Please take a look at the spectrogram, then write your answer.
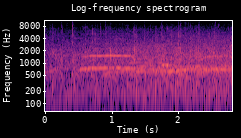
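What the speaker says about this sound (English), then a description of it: "You can hear the North American crowds getting behind both of these European teams." A North American esports arena crowd at a Rocket League winners final, a broad, sustained roar of cheering and applause from a large audience, with a voice talking over it.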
